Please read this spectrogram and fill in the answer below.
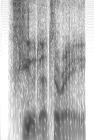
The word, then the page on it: feudatory: British English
